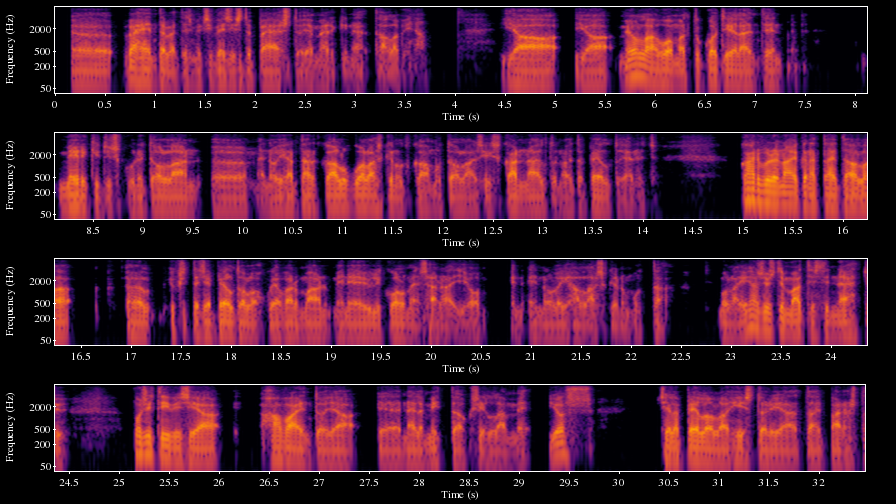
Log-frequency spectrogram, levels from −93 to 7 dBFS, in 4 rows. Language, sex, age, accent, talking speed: Finnish, male, 60-79, native, 115 wpm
